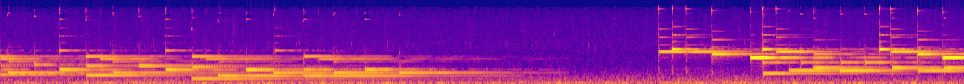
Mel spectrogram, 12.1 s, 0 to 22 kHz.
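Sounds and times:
music box melody: 0.0s - 6.9s, 8.2s - 12.0s
steady rain: 0.0s - 12.0s.

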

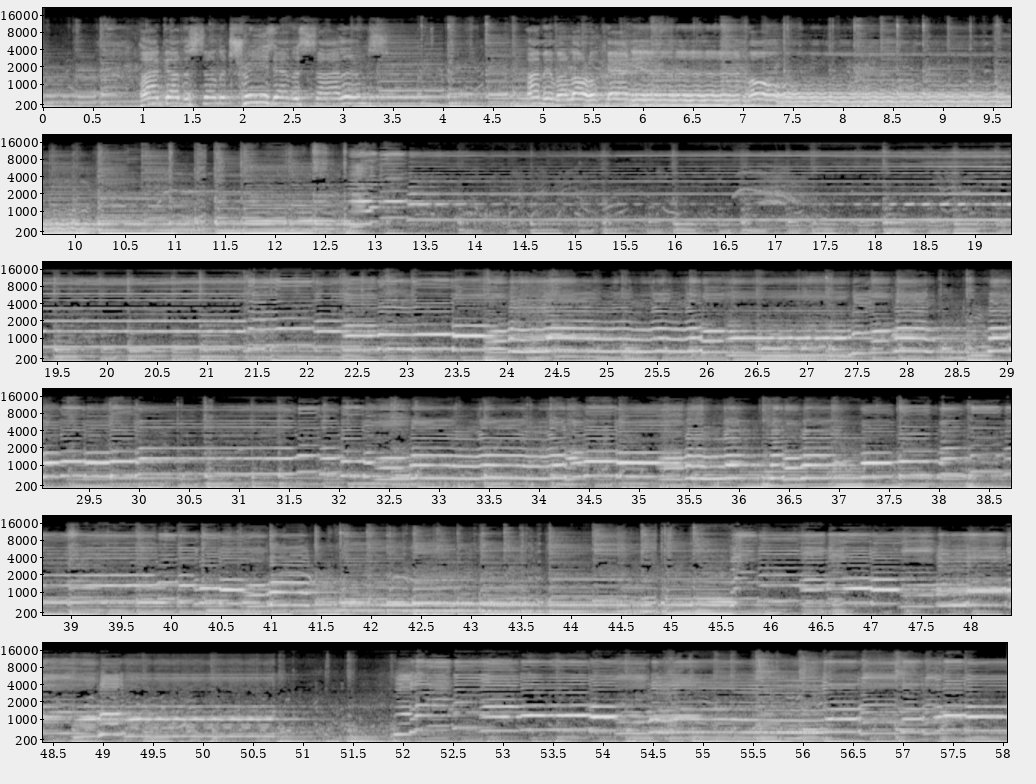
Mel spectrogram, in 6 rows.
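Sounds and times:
harmonica solo with bending notes: 0.0s - 58.0s
strummed acoustic guitar: 0.0s - 58.0s.

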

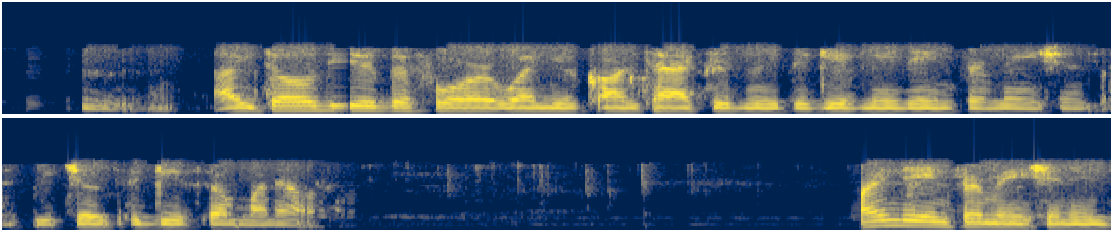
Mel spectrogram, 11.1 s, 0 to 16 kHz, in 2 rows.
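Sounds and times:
low steady hum: 0.0s - 11.0s
faint irregular clicking: 7.3s - 9.6s.

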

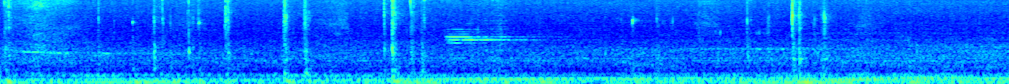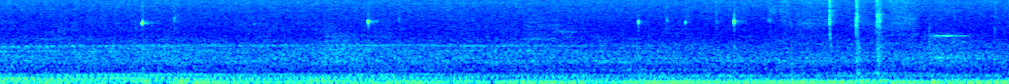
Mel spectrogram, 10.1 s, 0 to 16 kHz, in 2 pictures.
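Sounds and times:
computer keyboard keystrokes: 0.0s - 2.3s, 3.1s - 4.3s, 8.2s - 10.0s.

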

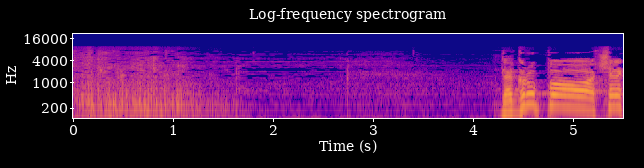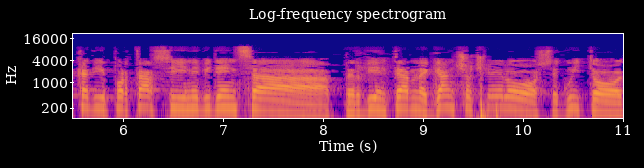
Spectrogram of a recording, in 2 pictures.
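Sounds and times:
horses galloping on turf: 0.0s - 1.3s.

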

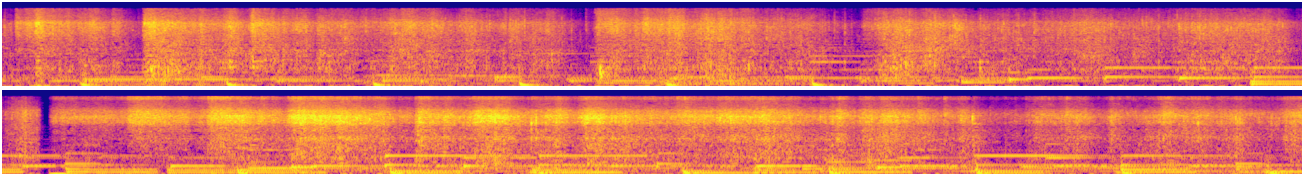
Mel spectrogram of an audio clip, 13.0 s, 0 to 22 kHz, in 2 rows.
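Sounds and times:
aluminium foil crinkling: 0.0s - 13.0s
gentle background music: 0.0s - 13.0s.

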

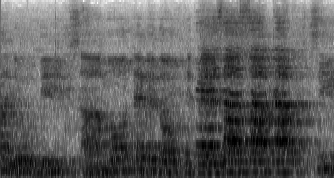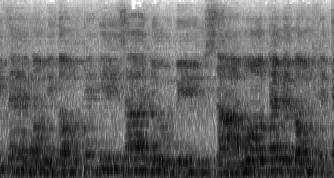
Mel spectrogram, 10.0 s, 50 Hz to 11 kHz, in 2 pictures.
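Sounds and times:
mixed choir singing a cappella: 0.0s - 10.0s.

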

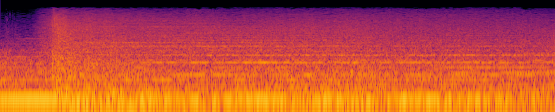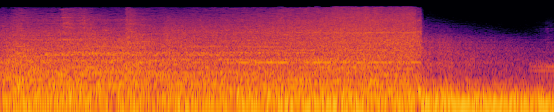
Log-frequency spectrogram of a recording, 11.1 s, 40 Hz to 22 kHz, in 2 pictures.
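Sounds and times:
giant wave crashing roar: 0.4s - 6.3s.

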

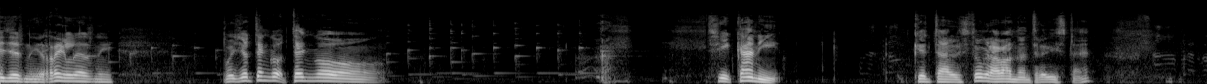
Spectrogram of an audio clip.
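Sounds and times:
phone ringtone melody: 0.8s - 6.6s.

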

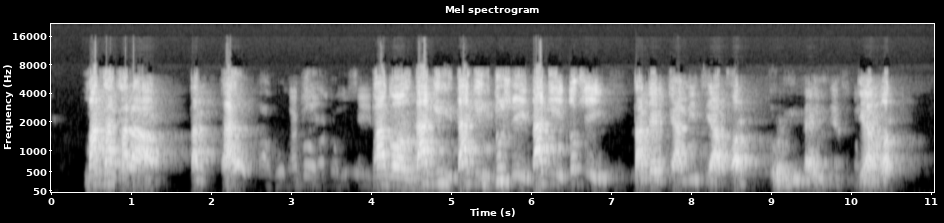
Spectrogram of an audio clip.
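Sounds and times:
man shouting over loudspeaker: 0.5s - 10.5s.

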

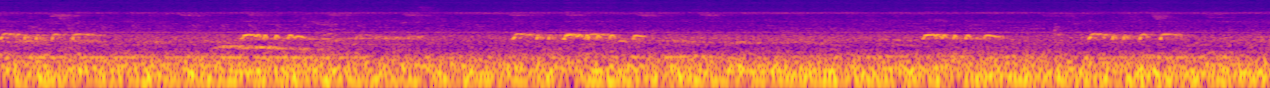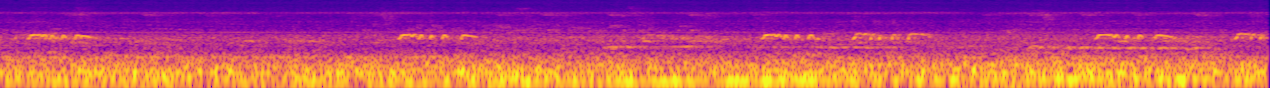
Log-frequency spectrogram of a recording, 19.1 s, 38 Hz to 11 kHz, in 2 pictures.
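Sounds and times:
bird calling: 0.0s - 5.6s, 6.9s - 10.8s, 11.8s - 19.0s
low background noise: 0.0s - 19.0s.

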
